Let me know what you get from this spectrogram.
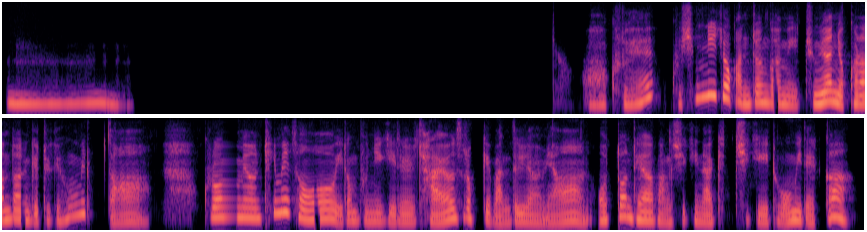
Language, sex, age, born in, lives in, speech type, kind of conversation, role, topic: Korean, female, 45-49, South Korea, France, read, expert-assistant, asker, 일상 속에서 창의력을 키울 수 있는 새로운 습관이나 활동에는 어떤 것들이 있을까요?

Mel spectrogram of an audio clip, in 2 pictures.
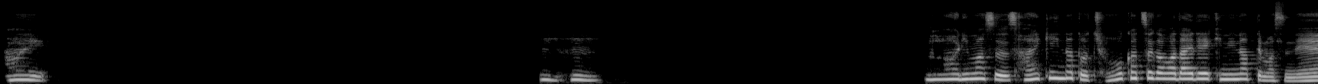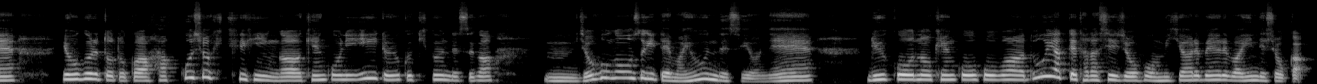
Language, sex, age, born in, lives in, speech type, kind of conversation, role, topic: Japanese, female, 30-34, Japan, United States, read, expert-assistant, asker, ニュースで聞く健康情報、どこまで信じていいのでしょうか？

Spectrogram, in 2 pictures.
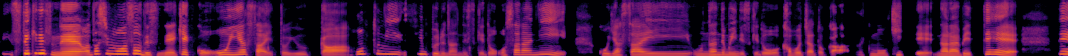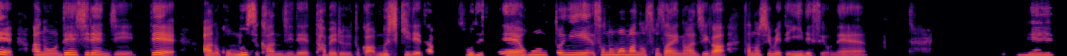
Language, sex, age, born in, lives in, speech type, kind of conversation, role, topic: Japanese, female, 45-49, Japan, Japan, conversation, unstructured, none, 好きな料理は何ですか？理由も教えてください？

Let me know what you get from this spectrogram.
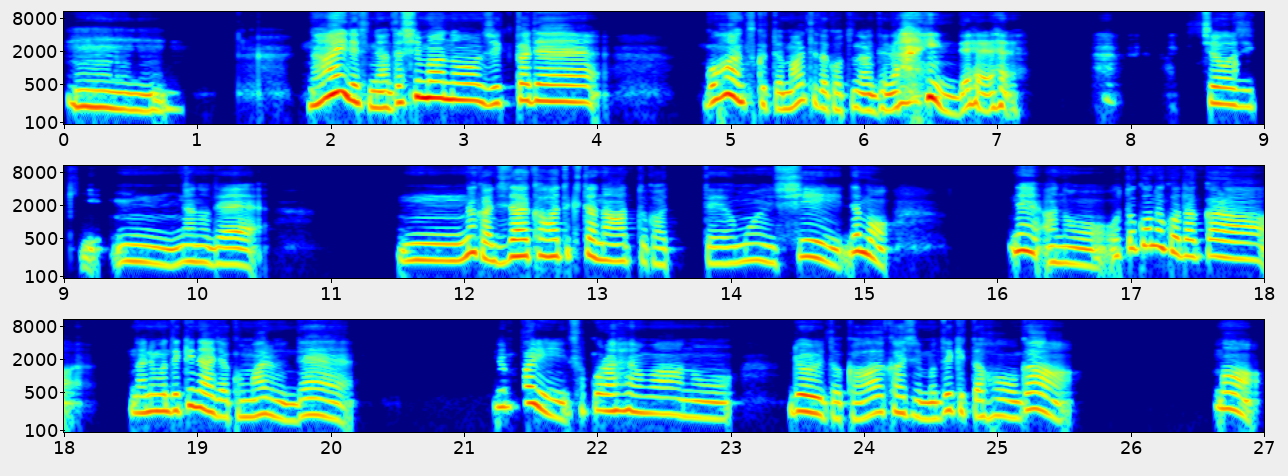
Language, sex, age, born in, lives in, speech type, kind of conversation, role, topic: Japanese, female, 60-64, Japan, Japan, conversation, podcast, guest, 家事の分担は昔と今でどう変わったと思う？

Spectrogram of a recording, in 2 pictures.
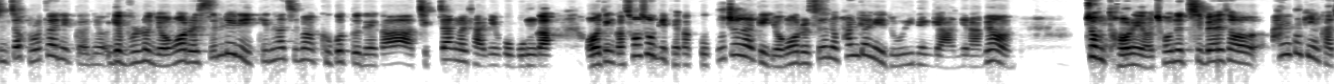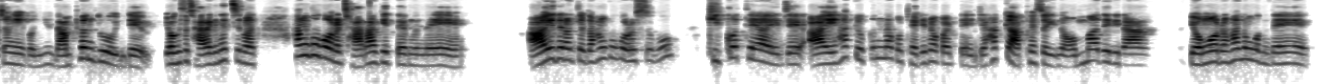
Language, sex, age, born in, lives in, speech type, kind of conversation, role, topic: Korean, female, 30-34, South Korea, United States, conversation, unstructured, none, 가장 힘들었던 날은 어떤 날이었나요?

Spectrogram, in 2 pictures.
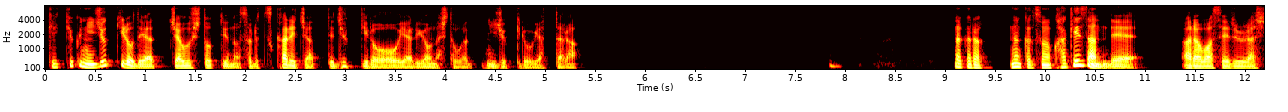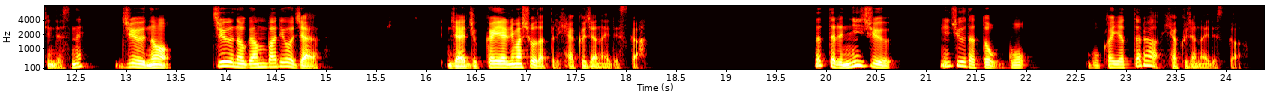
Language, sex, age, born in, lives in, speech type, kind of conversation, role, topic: Japanese, male, 35-39, Japan, Japan, conversation, podcast, guest, 小さな一歩を踏み出すために、どんな習慣を身につければよいですか？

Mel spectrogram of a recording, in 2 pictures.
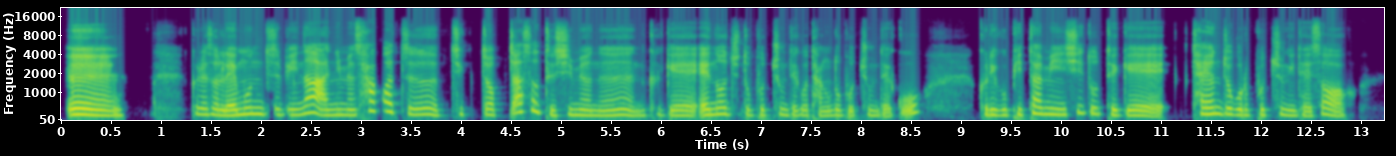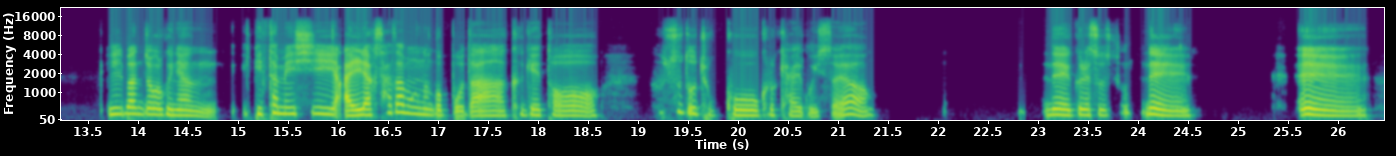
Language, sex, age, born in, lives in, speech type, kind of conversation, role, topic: Korean, female, 30-34, South Korea, Japan, conversation, advice, advisor, 아침에 상쾌하게 일어나는 습관은 어떻게 만들 수 있을까요?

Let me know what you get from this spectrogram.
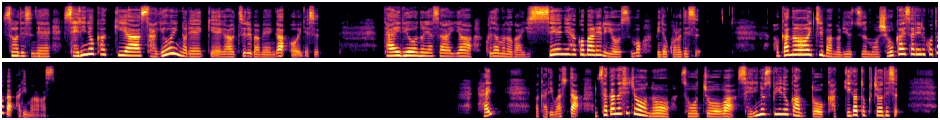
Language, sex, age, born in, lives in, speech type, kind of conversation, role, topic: Japanese, female, 50-54, Japan, Japan, read, expert-assistant, expert, 野菜や果物が食卓に届くまでを知るためのおすすめの学び方はありますか？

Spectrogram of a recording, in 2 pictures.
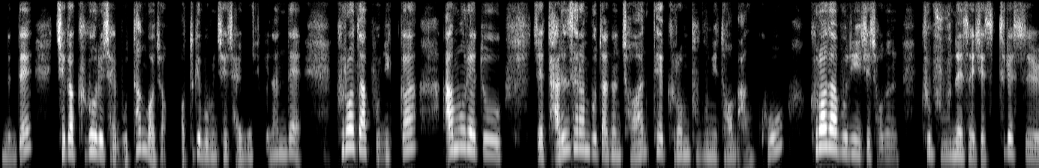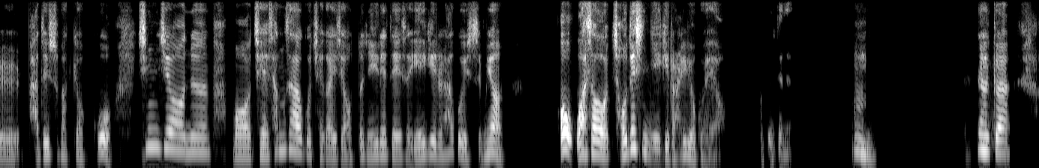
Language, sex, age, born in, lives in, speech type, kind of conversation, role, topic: Korean, female, 50-54, South Korea, United States, conversation, advice, user, 어떻게 하면 사람들에게 제 경계를 분명히 알리고 단호하게 말할 수 있을까요?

